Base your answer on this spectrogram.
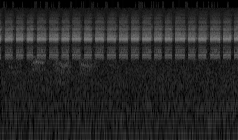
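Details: Pulsing shrill buzz of cicadas in a Larnaca municipal park, around four clear beats per second, with a few faint lower chirps from another creature early on.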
